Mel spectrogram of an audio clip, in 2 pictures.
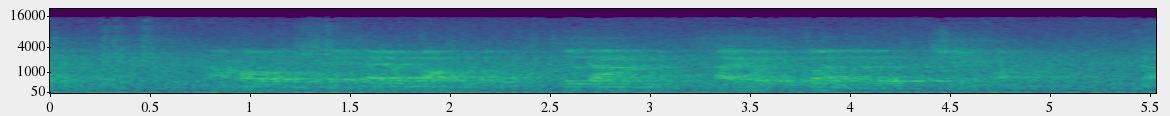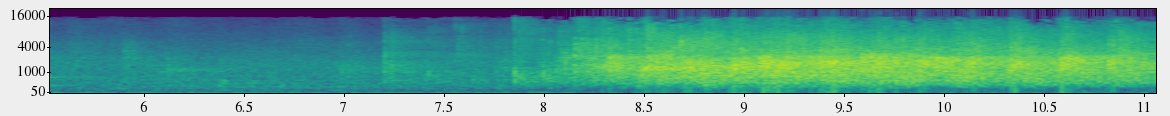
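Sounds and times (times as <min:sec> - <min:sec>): audience applauding: 0:07.0 - 0:11.0.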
